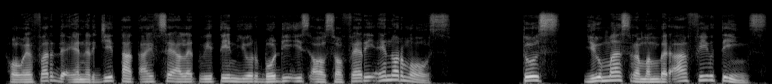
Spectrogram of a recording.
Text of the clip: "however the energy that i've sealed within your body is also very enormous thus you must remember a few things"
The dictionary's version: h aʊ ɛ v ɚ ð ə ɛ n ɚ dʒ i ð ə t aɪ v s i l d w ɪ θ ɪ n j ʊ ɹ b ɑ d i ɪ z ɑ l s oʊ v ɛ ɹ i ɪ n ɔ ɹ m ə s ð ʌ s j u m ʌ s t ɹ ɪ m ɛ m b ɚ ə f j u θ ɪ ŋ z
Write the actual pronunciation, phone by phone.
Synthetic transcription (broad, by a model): h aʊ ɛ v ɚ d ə ɛ n ɚ dʒ i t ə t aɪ f s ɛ l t w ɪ t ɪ n j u ɹ b ɑ d i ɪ s ɑ l s oʊ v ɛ ɹ i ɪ n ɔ ɹ m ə s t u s j u m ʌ s t ɹ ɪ m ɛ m b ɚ ə f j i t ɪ ŋ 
